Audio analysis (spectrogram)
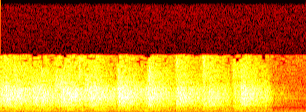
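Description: A crowd applauds steadily, many hands clapping in a dense, continuous wash with slight pulsing swells, then fading out near the end.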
